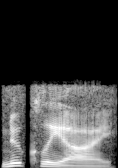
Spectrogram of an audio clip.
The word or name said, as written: nuclei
